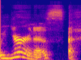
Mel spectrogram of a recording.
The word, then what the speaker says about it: Uranus: Okay, so Uranus.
